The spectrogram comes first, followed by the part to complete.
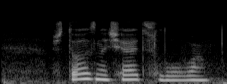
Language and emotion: Russian, neutral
